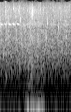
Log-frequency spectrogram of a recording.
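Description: River water in the video game Eleusis flows as a soft, faint, continuous rushing hiss, with a brief splashy swell midway, like wading through the river.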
